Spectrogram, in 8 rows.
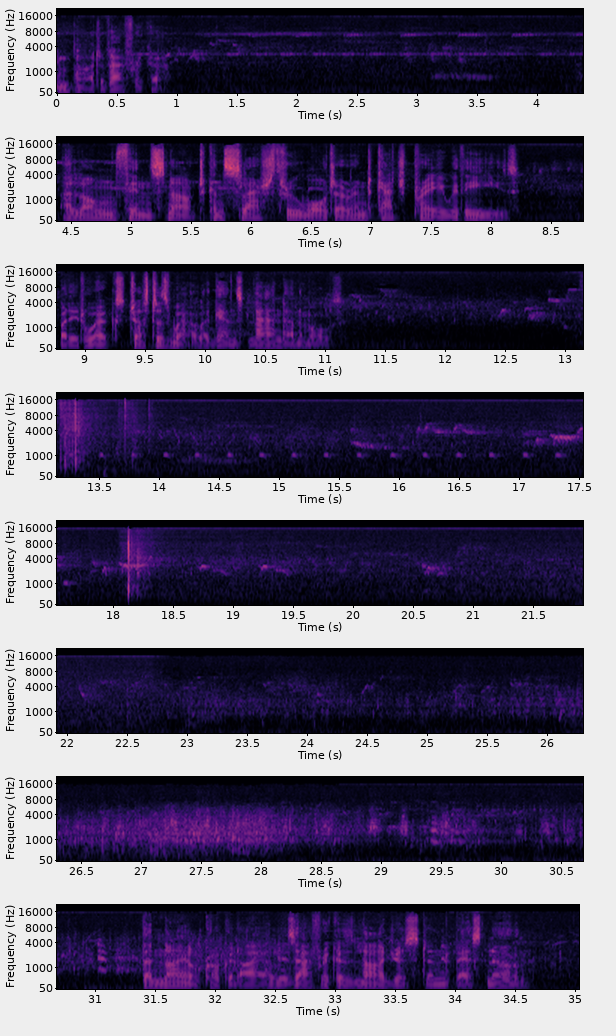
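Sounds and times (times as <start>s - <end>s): birds calling and chirping: 0.0s - 26.7s, 28.2s - 35.0s
sharp cracks: 13.1s - 14.0s, 18.1s - 18.5s.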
